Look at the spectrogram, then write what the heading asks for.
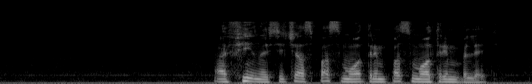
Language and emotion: Russian, neutral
